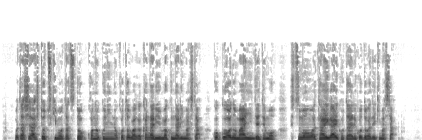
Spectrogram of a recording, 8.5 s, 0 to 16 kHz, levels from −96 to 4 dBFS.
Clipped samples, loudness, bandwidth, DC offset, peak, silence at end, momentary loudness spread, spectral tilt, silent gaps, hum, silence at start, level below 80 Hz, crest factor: under 0.1%; -22 LUFS; 11.5 kHz; under 0.1%; -6 dBFS; 0.55 s; 10 LU; -6 dB/octave; none; none; 0.3 s; -60 dBFS; 16 dB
